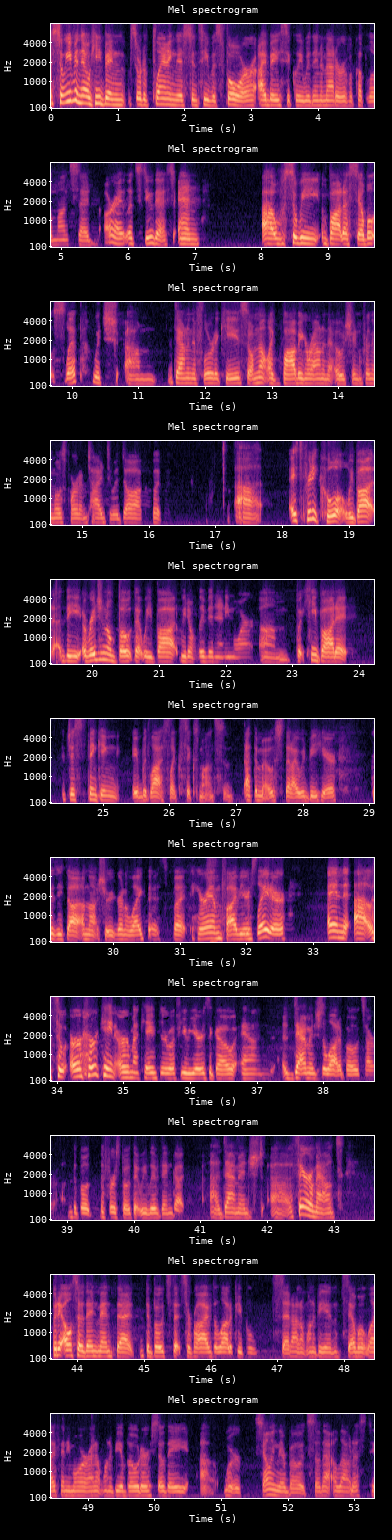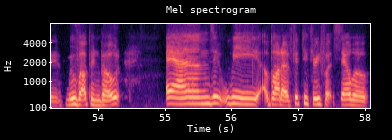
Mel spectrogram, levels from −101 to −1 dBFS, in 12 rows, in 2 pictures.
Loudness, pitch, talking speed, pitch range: -21 LUFS, 165 Hz, 215 wpm, 155-190 Hz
